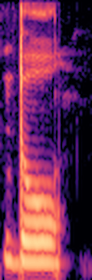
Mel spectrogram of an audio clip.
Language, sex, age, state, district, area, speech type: Hindi, female, 18-30, Uttar Pradesh, Jaunpur, urban, read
